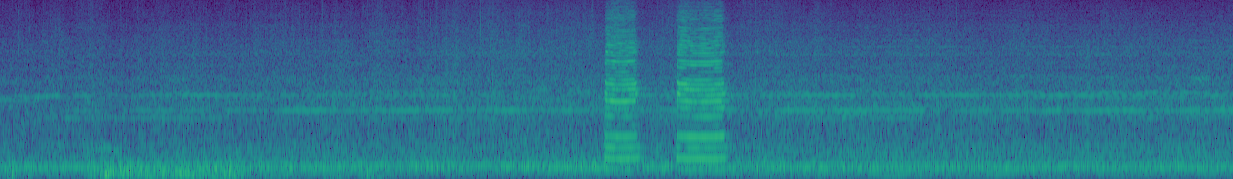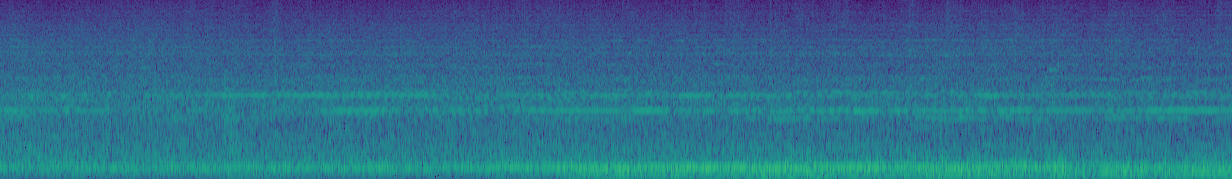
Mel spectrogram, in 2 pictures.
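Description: Two short blasts of a vessel's horn, about a second apart, roughly eight seconds in, over a steady low drone.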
